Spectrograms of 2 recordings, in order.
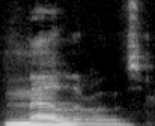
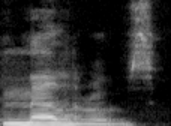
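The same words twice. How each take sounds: First: The last vowel is short and unstressed. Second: The last vowel is short and unstressed.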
